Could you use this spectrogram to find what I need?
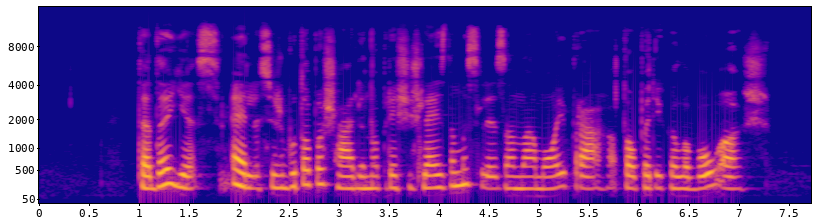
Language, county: Lithuanian, Alytus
